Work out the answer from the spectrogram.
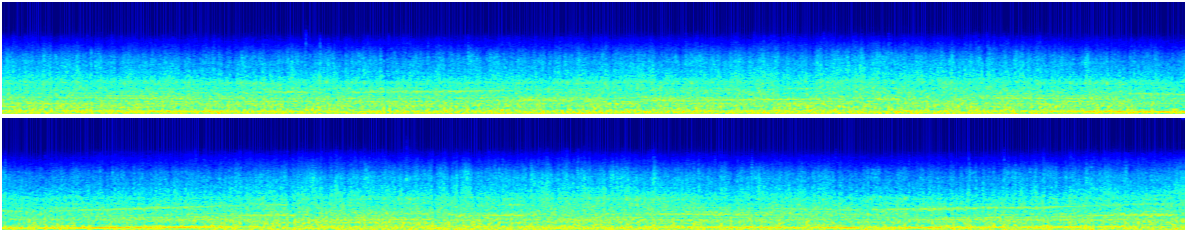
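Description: Hillman Imp on the move: its rear-mounted four-cylinder engine runs with a steady drone under road and wind noise, the engine note slowly rising and falling back every several seconds as the revs change.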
